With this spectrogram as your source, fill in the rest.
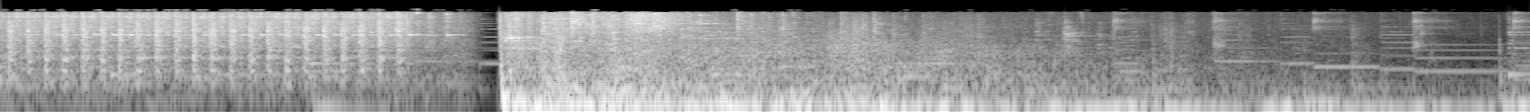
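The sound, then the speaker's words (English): A car breaking down and blowing up: a rattling, mechanical engine-like racket runs for about two seconds and cuts out, then a sudden loud explosion bursts in and continues as a heavy rumble with scattered metallic clanks. “Do you need another car 'cause the one you bought blew up?”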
